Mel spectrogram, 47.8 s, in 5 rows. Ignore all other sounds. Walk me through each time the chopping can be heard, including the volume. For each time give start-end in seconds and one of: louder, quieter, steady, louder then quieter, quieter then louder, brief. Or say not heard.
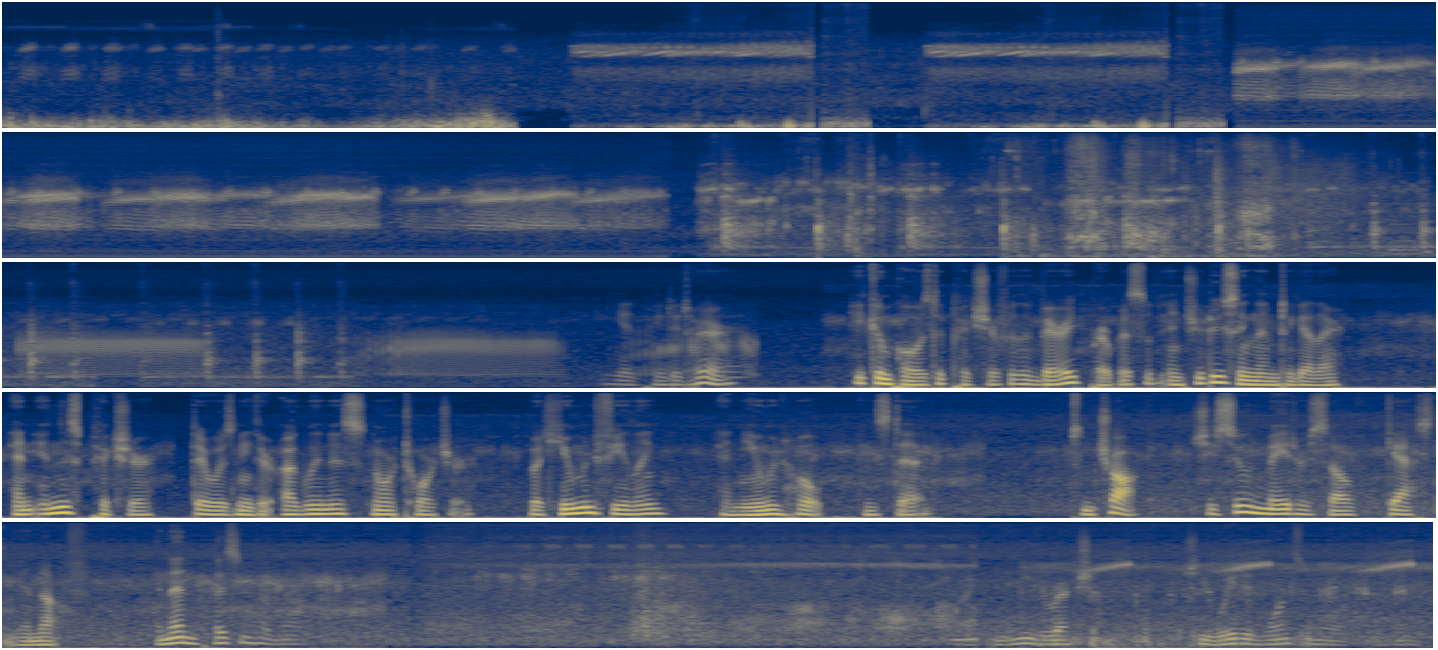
14.2-21.5 quieter.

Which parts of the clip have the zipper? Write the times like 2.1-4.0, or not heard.
16.2-18.2, 42.4-43.1.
